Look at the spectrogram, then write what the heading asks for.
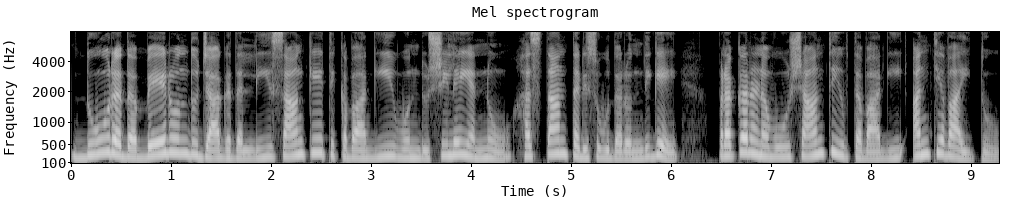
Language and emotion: Kannada, neutral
